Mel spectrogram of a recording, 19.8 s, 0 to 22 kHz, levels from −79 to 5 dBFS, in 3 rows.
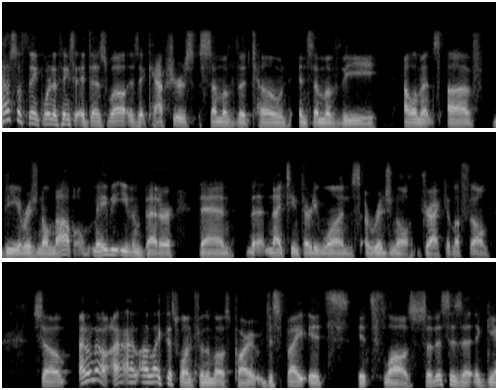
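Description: Across the whole clip, the speech carries Opus voice compression. The SILK linear-prediction coder is doing the work in wideband mode. Nothing is heard above about 8.6 kHz, so the top of the spectrum is cut off cleanly. The damage is plainly audible. The voice sounds muffled and slightly hoarse, with a faint robotic edge. That comes from coarse coding of the excitation signal, which fits a low bitrate of around 12 kbps.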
